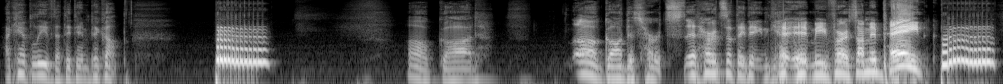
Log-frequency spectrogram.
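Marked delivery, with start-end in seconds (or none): 2.2-2.7 high rolled brrr like a ringer; imitating a ringing phone, high trill. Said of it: "Do the rings for me". 9.4-9.9 high rolled brrr like a ringer; imitating a ringing phone, high trill. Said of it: "Do the rings for me".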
